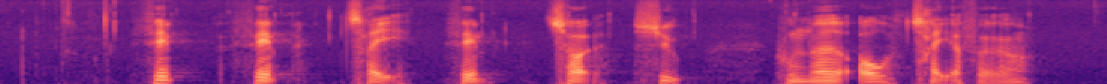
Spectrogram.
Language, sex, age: Danish, male, 58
